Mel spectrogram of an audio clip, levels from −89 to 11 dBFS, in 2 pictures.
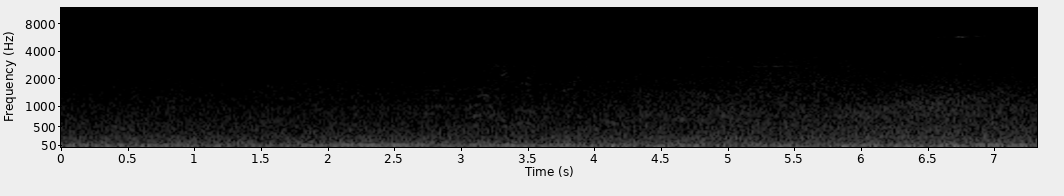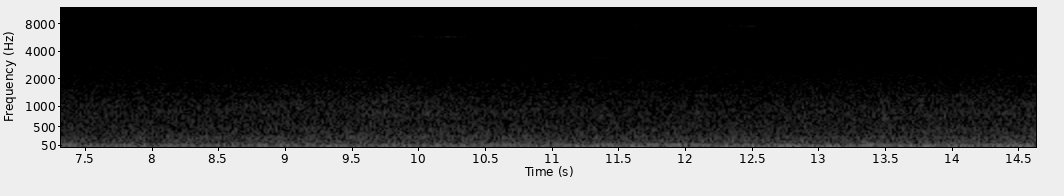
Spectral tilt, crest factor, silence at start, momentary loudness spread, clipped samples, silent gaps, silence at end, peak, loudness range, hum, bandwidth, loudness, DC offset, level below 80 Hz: -6.5 dB/octave; 14 dB; 0 s; 4 LU; under 0.1%; none; 0 s; -44 dBFS; 2 LU; none; 10.5 kHz; -62 LUFS; under 0.1%; -60 dBFS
